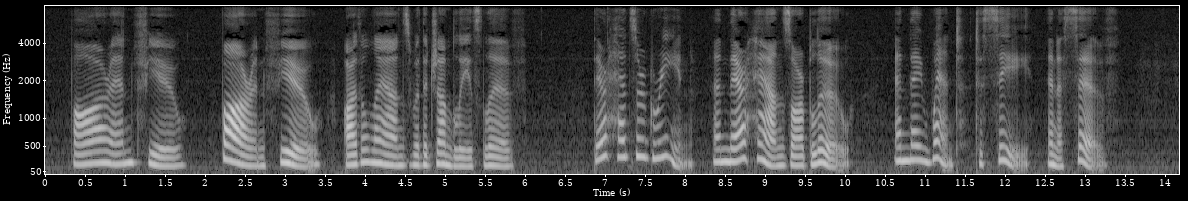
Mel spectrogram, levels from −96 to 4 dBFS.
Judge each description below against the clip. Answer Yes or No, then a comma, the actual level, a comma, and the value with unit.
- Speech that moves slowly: Yes, slow, 125 wpm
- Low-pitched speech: No, high, 190 Hz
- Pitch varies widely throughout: Yes, wide, 5.8 semitones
